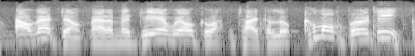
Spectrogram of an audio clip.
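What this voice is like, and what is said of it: Put-on Cockney accent. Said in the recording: “My Cockney accent doesn't compare with yours.”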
